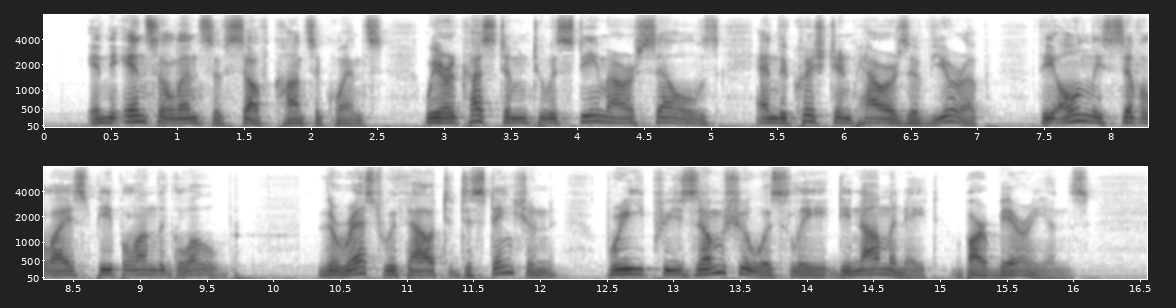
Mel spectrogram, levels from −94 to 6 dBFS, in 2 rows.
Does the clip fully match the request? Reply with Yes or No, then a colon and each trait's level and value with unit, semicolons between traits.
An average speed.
No: slow, 120 wpm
